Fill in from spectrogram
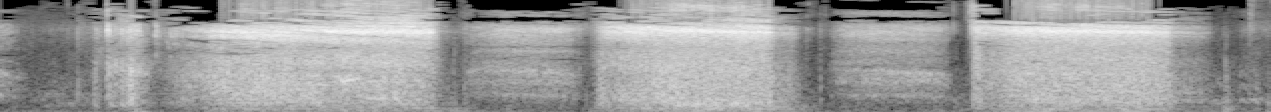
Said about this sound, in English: So I've now inflated the balloon. The balloon has a higher pressure than the surrounding air. The latex confines that higher pressure.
